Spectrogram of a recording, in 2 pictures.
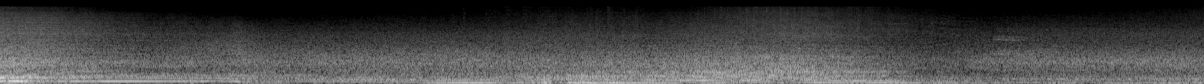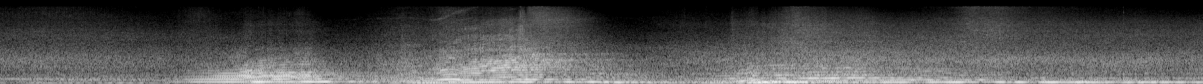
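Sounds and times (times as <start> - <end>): car engine accelerating hard: 13.8 - 24.0.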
